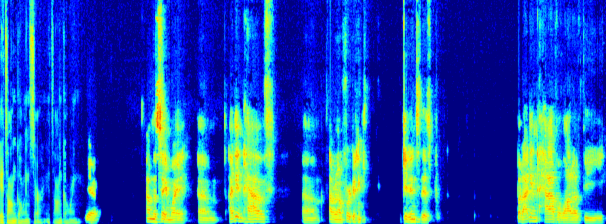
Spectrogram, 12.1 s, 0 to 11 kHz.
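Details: Adult man who stutters, stuttering since about age five, with about 20 years of speech therapy; stuttering.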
